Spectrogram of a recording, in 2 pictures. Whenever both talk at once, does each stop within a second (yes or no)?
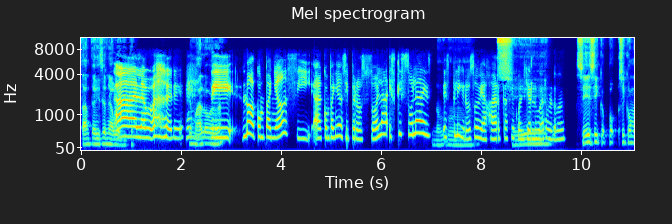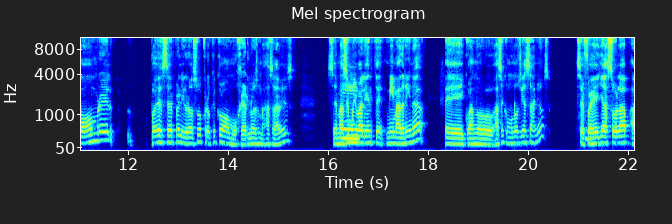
no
